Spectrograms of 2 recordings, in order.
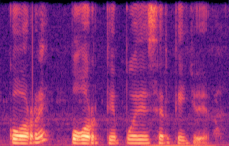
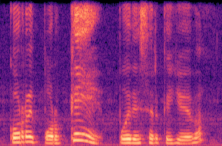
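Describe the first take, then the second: First: The stress falls on por, not que. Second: The stress falls on que, not por. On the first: "mayor fuerza en el por" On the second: "con fuerza en el qué sería"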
